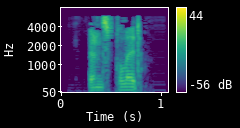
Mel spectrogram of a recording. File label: "unsplit", english; adjectives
